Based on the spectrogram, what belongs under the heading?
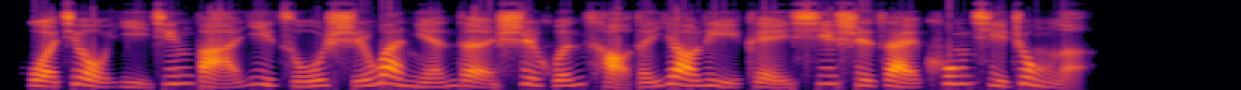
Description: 我就已经把一族十万年的噬魂草的药力给稀释在空气中了wav音频生成系统WAV Audio Player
